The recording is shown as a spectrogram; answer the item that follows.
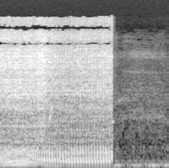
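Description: A motor vehicle engine running loud close by, its pitch dipping and then rising as it is revved, cut off suddenly about one and a half seconds in; a lower, steady engine drone remains.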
